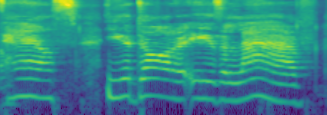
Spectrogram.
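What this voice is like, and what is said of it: Crazy high voice, slight southern accent. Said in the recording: “Got a crazy voice. ... And got a crazy high voice ... Like a little southern accent. ... that was annoying”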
